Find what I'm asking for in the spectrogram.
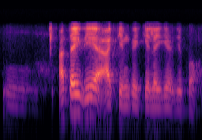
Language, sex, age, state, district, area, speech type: Manipuri, male, 60+, Manipur, Churachandpur, urban, conversation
